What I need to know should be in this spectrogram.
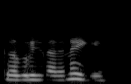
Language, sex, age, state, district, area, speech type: Odia, female, 60+, Odisha, Angul, rural, conversation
